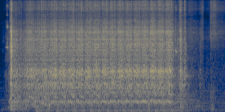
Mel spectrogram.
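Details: Farmall H tractor cranking after being flooded by choking; out of gear, throttle up, gas on; carb drained of gas but still won't fire. Starter turns engine over at even rhythm about three seconds, never catching: cranks, no start.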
